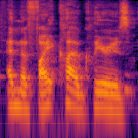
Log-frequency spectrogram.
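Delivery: ordinary talk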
